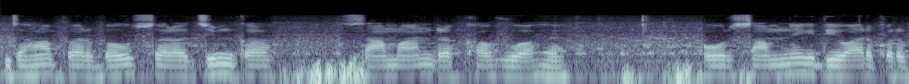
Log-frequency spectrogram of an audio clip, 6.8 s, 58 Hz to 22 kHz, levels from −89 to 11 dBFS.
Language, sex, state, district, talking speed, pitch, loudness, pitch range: Hindi, male, Haryana, Rohtak, 130 wpm, 110 Hz, -15 LUFS, 105-115 Hz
